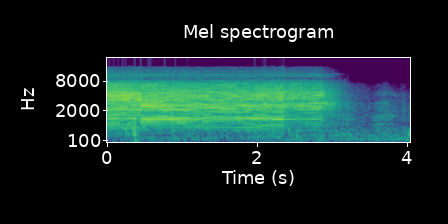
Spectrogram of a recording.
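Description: An electric trimmer buzzes steadily close by, then stops.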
